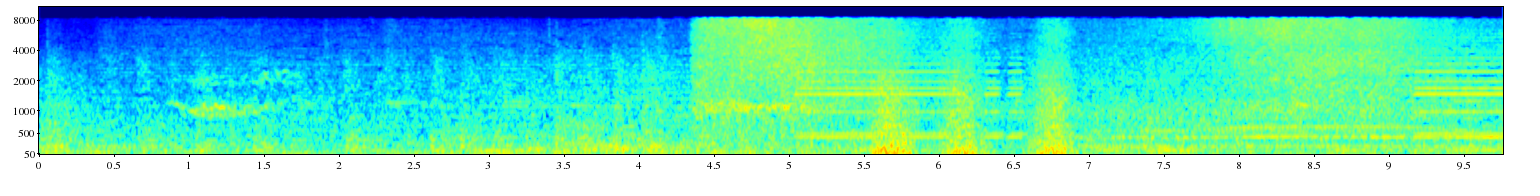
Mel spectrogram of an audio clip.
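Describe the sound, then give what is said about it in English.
A car engine rumbles steadily, then tires screech sharply as the vehicle skids and accelerates hard, with squealing whines and a few loud bumps over a continuous roar. “Maybe like the only working car around here. I'm not stopping until we're clear of it.”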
